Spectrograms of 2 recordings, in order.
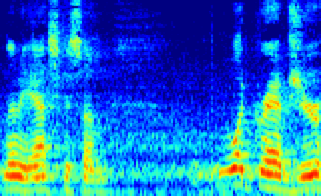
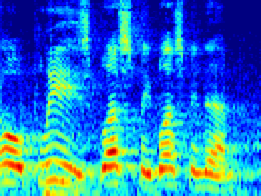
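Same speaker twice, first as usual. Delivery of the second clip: slow, put-on, bitter, begging cry; 4 semitones higher, 4 dB louder than usual. Retelling a son pleading with his father, retelling someone crying out. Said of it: "So he's crying out".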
